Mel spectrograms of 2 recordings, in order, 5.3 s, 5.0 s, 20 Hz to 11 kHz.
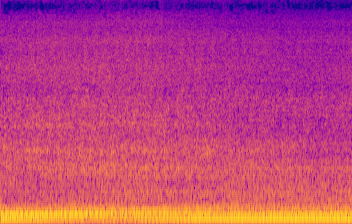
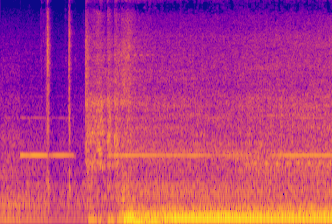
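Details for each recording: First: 2006 Dodge Cummins 2500 Mega Cab diesel with CTS3 Edge tuner, new injectors and repaired fuel injection pressure regulator, which previously dipped rpm and stalled at idle: steady, even low clatter with no stumbling. Normal idle, no exhaust smoke. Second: 2006 Dodge Cummins 2500 Mega Cab diesel with CTS3 Edge tuner, new injectors and repaired fuel injection pressure regulator: door chime, starter cranks and the engine catches into a slightly lumpy clatter before settling. Rough first start; owner guesses fuel pump cycling. No exhaust smoke.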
